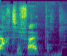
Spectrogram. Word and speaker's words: RTFKT: Ça se dit Artifact. Ça s'écrit RTFKT.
